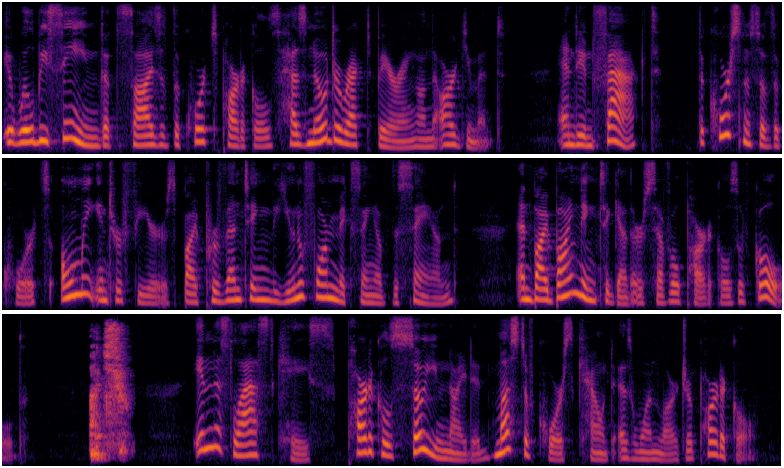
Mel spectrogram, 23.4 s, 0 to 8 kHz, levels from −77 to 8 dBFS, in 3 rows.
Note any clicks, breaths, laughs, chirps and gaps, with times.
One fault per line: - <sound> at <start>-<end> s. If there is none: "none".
- sneeze at 16.5-16.9 s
